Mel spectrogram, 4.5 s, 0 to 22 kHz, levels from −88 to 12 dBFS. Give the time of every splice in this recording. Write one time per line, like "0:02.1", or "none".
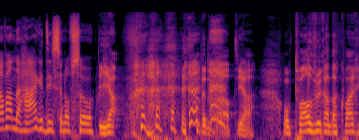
none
